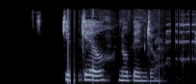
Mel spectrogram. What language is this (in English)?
Luo (Kenya and Tanzania)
